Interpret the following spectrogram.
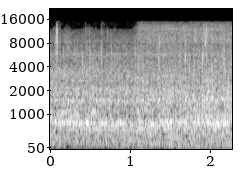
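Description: Steady background ambience of a televised track-and-field broadcast between commentators' remarks, an even hiss-like wash with a faint steady tone, heard through a video call's screen share.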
